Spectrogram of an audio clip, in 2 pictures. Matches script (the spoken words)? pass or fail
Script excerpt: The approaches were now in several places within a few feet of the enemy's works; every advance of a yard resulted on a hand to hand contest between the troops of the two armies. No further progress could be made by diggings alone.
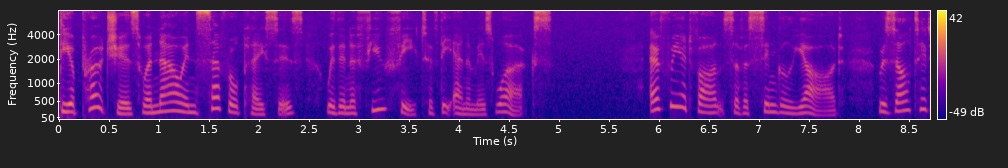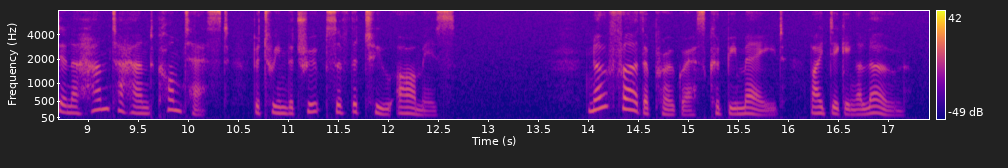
fail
